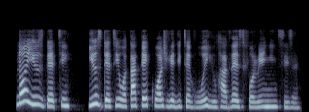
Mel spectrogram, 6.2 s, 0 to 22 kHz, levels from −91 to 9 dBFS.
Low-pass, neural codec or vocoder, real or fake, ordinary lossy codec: 7.2 kHz; codec, 16 kHz, 1 kbps, FunCodec, trained on Chinese and English, 50 frames a second; fake; none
